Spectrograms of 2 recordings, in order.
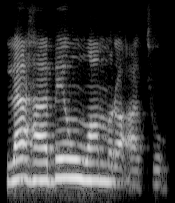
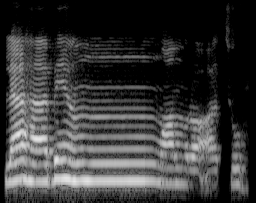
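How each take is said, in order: First: The nasal sound into wa is cut short. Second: The nasal sound into wa is held long. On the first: The speaker calls it wrong. "it's not lahabin wa mra'atu. No, you've got to not just stress on the wa" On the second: The speaker calls it right. "you've got to hold it for two because of the ghunna"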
